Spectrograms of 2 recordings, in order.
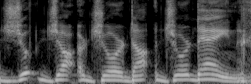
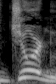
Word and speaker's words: Jordan: That's like me going Jourdain. It's definitely Jourdain. No, it's Jordan, you fucking idiot.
